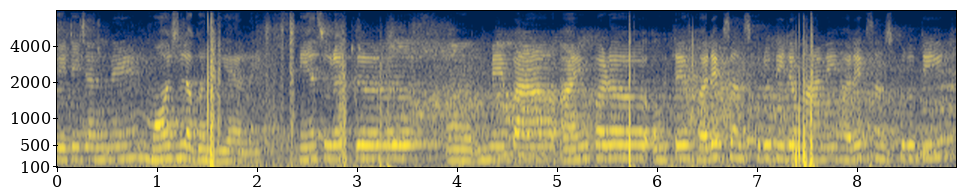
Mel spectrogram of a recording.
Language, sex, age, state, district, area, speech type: Sindhi, female, 30-45, Gujarat, Surat, urban, spontaneous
